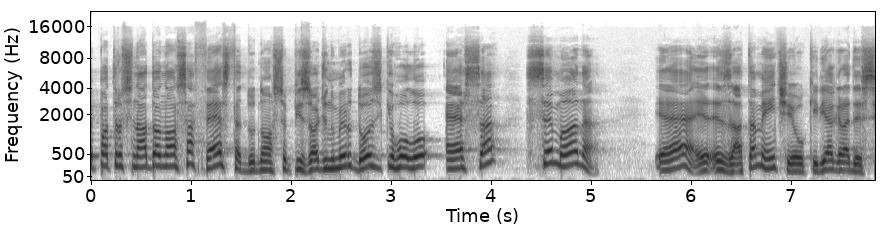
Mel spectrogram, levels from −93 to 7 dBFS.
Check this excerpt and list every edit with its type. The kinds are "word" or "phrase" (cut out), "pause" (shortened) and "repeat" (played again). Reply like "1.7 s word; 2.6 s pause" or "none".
none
